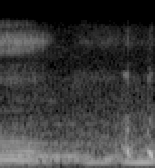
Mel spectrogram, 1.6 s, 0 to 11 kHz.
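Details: Very loud, absurd snore likened to a Formula 1 car: a buzzing, droning breath held at one low pitch, a single heavy snore; snoring.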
